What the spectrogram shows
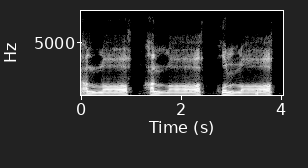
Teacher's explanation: لیکن اگر زبر آ جاتی ہے، پیش آ جاتی ہے، تو اس کو لام کے اوپر کھڑی زبر ہے تو دو حرکت کے برابر بڑا بھی کرنا ہے اور تفخیم بھی کرنی ہے، یعنی کہ منہ کے اندر ہوا بھر کے · اللہ کو تھوڑا ہونٹ گول کر کے پڑھیں گے تو وہ موٹا نکلے گا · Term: موٹا پڑھنا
